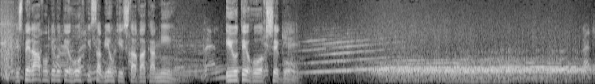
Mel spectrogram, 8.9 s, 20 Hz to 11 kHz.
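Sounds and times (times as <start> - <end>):
speech: 0.2 - 4.6
air raid siren in England during the Second World War wailing: 4.4 - 8.9.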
